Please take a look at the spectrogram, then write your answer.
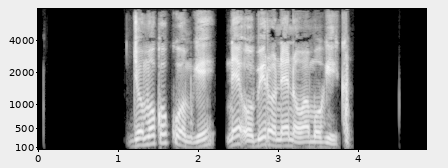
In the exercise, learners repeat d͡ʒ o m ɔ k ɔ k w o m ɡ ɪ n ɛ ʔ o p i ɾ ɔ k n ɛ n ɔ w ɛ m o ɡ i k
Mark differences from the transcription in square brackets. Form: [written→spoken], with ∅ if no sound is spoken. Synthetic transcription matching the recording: d͡ʒ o m ɔ k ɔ k w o m ɡ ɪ n ɛ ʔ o [p→b] i ɾ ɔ [k→∅] n ɛ n ɔ w [ɛ→a] m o ɡ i k

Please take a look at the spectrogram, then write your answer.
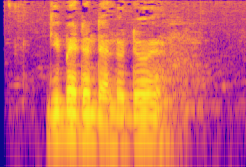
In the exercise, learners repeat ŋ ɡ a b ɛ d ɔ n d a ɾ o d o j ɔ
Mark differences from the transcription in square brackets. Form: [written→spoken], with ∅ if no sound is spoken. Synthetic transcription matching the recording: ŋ ɡ [a→i] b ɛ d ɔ n d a [ɾ→l] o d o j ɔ

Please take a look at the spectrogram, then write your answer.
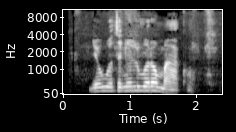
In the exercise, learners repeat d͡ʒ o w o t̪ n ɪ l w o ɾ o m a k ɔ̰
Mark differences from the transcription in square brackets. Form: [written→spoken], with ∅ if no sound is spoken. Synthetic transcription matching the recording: d͡ʒ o w o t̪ n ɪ l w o ɾ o m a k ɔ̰

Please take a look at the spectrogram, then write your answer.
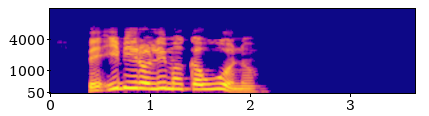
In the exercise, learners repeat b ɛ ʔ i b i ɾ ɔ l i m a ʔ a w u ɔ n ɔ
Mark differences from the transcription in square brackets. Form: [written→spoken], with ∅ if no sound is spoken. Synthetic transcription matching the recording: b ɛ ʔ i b i ɾ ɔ l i m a [ʔ→k] a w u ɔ n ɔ

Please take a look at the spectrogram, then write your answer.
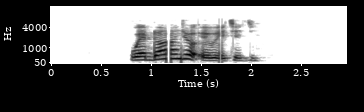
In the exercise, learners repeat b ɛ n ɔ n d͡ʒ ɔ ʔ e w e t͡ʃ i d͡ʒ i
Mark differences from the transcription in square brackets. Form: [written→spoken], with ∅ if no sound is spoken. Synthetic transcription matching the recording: [b→w] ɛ [n→d] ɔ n d͡ʒ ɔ ʔ e w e t͡ʃ [i→e] d͡ʒ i

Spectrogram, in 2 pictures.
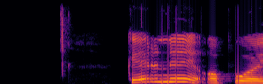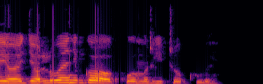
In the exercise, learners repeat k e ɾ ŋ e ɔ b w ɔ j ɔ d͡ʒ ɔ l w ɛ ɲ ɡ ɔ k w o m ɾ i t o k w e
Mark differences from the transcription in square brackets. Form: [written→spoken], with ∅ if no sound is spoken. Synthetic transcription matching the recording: k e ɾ [ŋ→n] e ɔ [b→p] w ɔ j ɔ d͡ʒ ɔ l w ɛ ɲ ɡ ɔ k w o m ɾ i t o k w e

